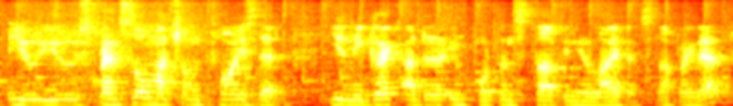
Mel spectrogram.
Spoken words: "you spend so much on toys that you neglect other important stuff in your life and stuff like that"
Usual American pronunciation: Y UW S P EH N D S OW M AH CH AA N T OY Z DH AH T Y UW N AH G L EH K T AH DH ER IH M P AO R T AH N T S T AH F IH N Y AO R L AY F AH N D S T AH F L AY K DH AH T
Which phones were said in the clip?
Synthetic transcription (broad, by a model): Y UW S P EH N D S OW M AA CH AA N T OY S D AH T Y UW N AH G L EH K T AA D ER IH M P AO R T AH N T S T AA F IH N Y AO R L AY F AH N S T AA F L AY K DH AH T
